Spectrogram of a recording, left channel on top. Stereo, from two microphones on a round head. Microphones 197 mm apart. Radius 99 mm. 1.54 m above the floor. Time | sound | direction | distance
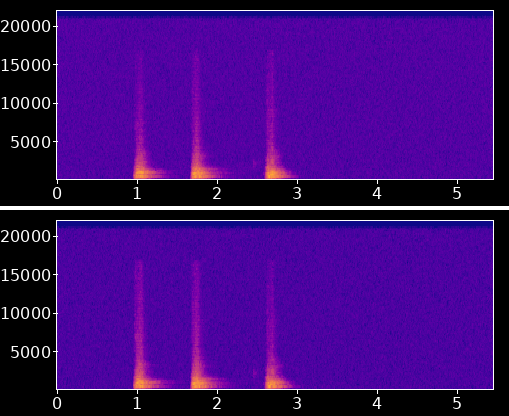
1.0 | a dog barking | 30° right (ahead or behind) | 2 m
